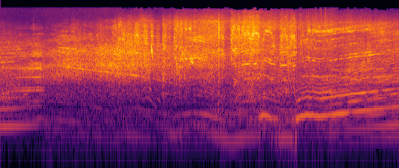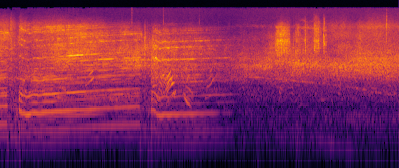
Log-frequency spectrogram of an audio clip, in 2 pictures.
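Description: A rally car engine roars loudly while accelerating through a bend.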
